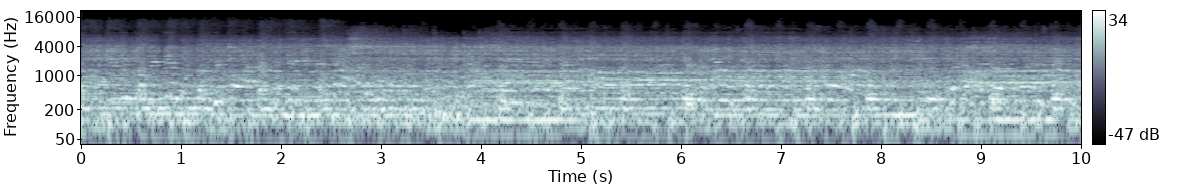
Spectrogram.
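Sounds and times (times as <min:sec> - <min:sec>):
electric guitar: 0:00.0 - 0:10.0
rock band playing live: 0:00.0 - 0:10.0.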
